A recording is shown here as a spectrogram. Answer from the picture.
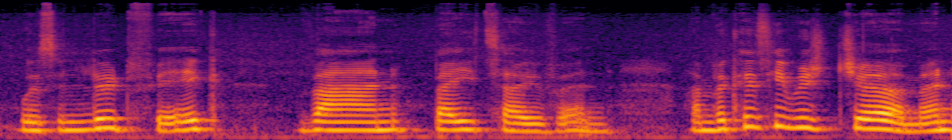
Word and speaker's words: Beethoven: It's Bay, and then it sounds like toe, and then it's Ven. So it's Beethoven, Ludwig van Beethoven.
